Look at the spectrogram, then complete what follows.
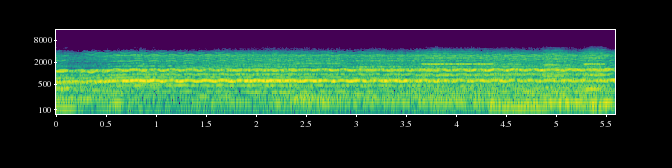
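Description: Operatic singing over a studio orchestra: a long held high final note with wide vibrato closes a love duet, and right at the end the full orchestra comes in with brass.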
